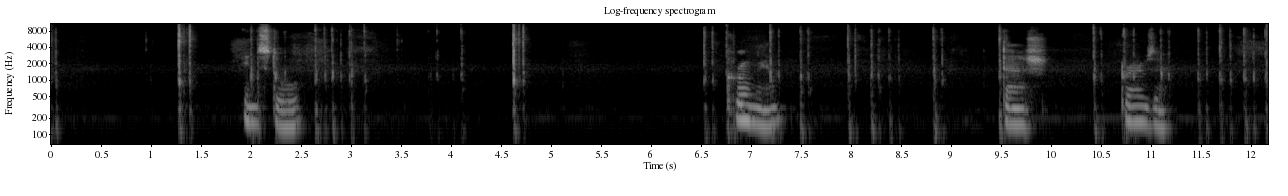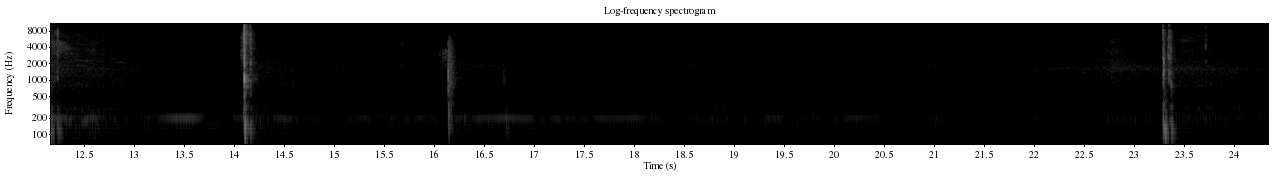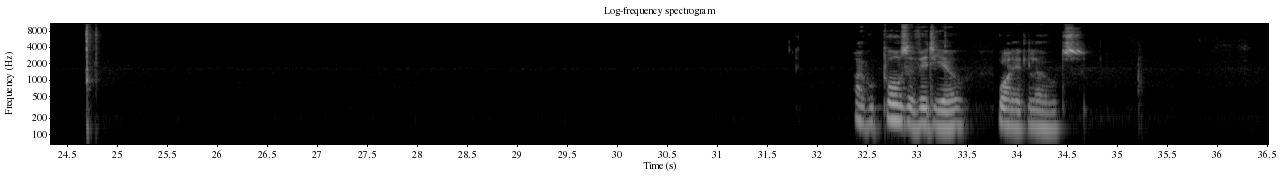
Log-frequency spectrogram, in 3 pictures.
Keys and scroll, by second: 0.0-0.3 typing, 1.6-3.9 typing, 6.2-12.5 typing, 23.0 y.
